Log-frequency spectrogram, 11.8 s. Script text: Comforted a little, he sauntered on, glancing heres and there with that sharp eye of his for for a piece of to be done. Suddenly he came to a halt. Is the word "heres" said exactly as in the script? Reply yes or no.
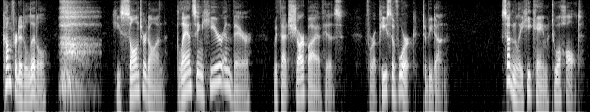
no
